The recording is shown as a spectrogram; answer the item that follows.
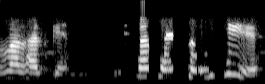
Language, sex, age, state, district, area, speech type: Kashmiri, female, 18-30, Jammu and Kashmir, Pulwama, rural, conversation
